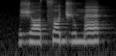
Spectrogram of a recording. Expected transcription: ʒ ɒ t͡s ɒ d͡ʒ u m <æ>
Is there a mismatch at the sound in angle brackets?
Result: no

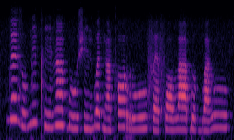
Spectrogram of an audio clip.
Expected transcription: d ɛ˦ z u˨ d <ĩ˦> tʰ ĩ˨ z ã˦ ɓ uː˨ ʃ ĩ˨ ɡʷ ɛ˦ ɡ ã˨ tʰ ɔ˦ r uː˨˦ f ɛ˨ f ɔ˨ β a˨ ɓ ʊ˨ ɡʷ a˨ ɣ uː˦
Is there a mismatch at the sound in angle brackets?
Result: no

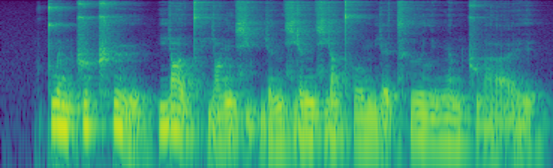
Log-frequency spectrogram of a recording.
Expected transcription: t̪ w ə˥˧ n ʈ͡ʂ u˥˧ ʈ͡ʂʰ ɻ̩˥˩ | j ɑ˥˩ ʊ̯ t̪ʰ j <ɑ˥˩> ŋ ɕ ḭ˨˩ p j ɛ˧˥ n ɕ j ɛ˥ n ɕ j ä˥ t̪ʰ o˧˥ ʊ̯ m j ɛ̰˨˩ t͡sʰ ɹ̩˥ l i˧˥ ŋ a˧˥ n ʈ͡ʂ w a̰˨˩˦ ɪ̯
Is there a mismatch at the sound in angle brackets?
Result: yes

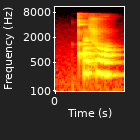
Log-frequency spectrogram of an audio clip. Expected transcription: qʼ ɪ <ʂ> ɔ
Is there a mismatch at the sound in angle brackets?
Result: no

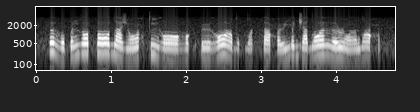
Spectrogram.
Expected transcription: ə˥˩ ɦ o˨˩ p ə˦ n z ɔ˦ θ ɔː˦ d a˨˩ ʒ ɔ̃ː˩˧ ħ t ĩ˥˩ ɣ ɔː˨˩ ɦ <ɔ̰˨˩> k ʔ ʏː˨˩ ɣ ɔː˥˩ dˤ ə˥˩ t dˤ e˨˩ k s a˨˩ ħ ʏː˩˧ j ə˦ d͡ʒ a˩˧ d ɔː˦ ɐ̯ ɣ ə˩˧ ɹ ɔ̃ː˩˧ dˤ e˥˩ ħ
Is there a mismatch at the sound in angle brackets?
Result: yes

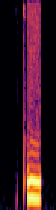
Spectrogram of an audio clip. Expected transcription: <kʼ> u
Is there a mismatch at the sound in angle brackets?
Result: no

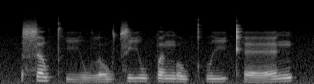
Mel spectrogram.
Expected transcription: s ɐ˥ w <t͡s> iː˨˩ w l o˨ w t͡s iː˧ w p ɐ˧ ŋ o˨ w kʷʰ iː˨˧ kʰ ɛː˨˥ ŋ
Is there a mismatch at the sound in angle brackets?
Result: yes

